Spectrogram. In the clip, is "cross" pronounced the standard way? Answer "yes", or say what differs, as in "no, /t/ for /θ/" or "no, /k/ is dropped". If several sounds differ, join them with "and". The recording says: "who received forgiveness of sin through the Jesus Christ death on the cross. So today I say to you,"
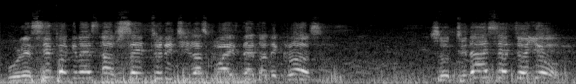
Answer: yes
